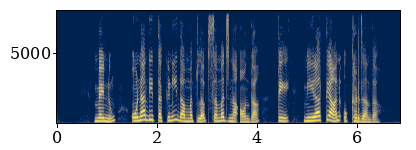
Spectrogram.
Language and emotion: Punjabi, neutral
